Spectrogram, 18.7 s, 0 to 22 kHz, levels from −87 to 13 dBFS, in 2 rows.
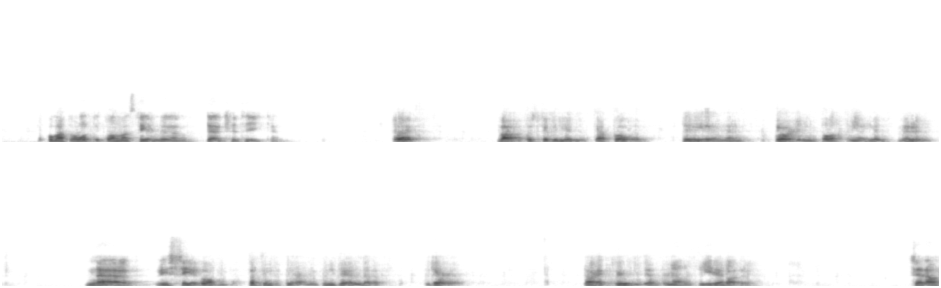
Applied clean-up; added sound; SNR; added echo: neural mask model DeepFilterNet 3.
